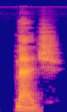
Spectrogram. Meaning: 1. A female given name 2. A female given name: A diminutive of the female given name Margaret 3. A female given name: A diminutive of the female given name Madonna, of rare usage 4. A surname
- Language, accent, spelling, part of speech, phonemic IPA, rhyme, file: English, Australia, Madge, proper noun, /mæd͡ʒ/, -ædʒ, En-au-Madge.ogg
